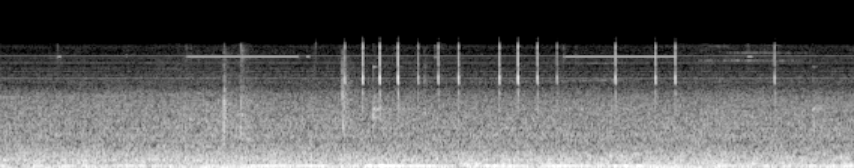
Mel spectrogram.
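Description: A steady low hum with light, irregular ticks that come in quick clusters of three or four, most of them in the middle of the stretch.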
